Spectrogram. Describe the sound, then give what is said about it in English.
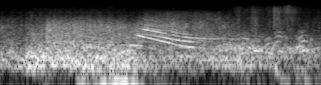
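A gunshot blasts in a film scene, and a bullet ricochets off the rocks with a thin whine that falls in pitch. Rumbling noise hangs beneath it, and a sharper crack comes near the end. “He takes aim and a bullet ricochets off the rocks above Rambo's head.”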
